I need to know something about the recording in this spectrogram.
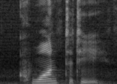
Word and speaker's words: quantity: example with q u quantity quad again the qu and the W makes the a sound more like a short o ah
